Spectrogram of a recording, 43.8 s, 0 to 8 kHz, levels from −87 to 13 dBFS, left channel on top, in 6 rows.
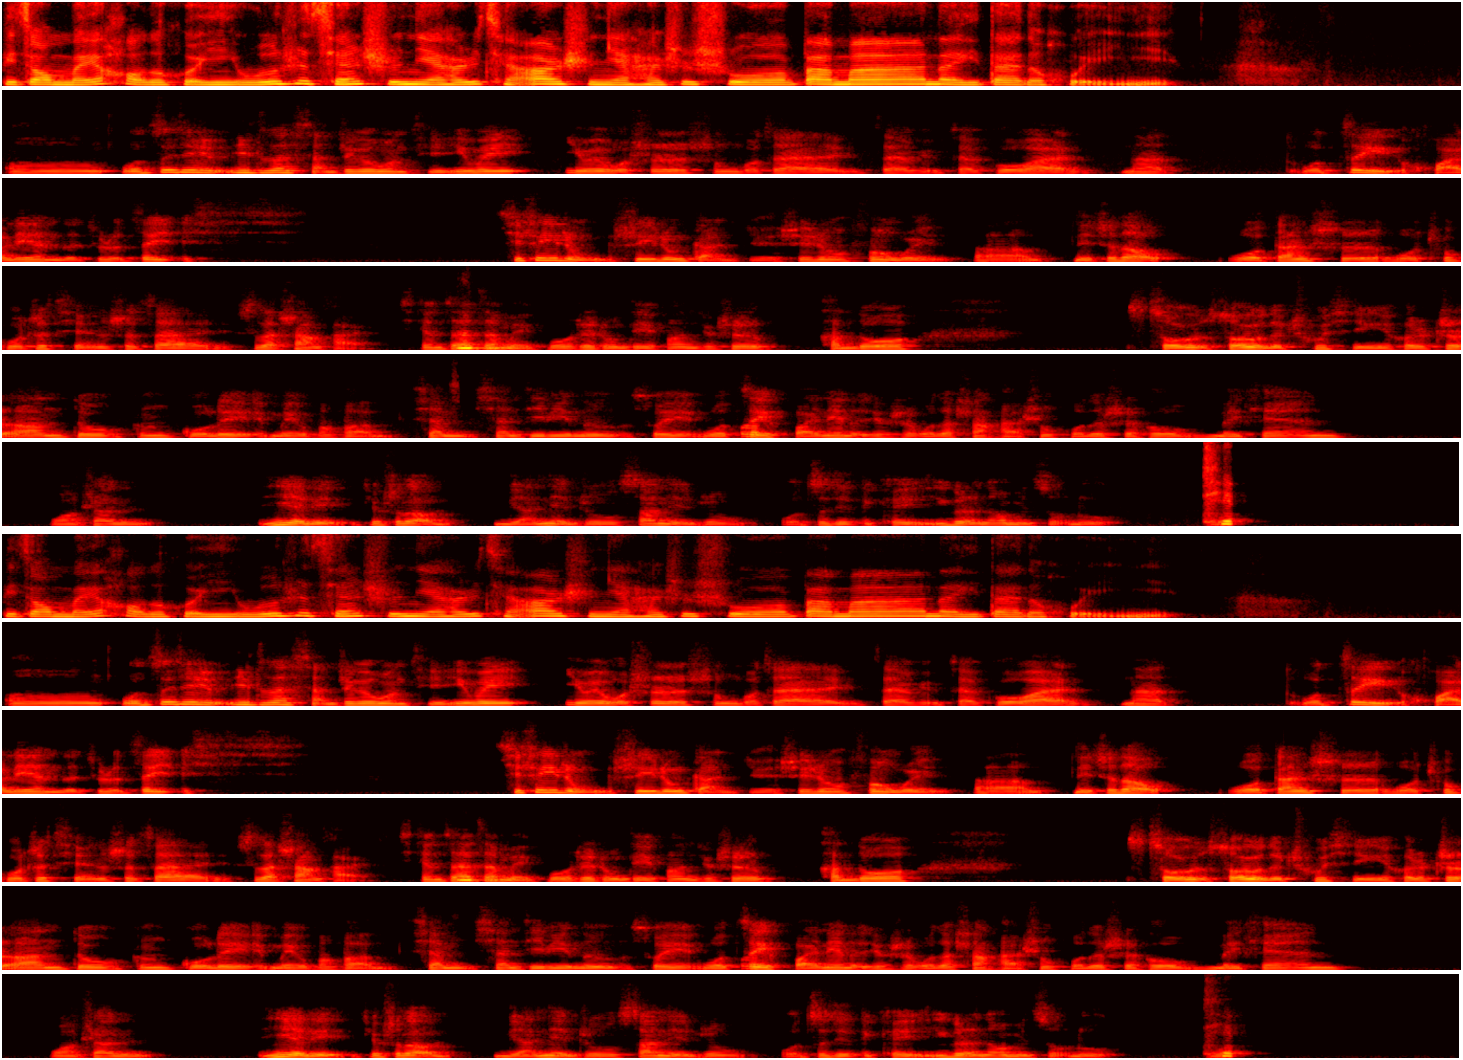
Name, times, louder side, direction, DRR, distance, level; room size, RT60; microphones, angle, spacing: voice 1, 0.0-5.9 24.2-24.4 32.9-33.0 42.5-42.6, left 6 dB, 80° left, 0.4 m, -25 dB
voice 2, 7.3-13.1 13.7-16.0 17.1-20.4 20.7-23.7 24.0-25.7 26.0-26.9 27.5-35.9 36.7-37.2 37.8-42.0 42.5-42.6, right 1 dB, 25° right, 0.8 m, -36 dB
13.0 x 6.0 x 3.8 m
head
